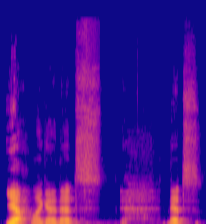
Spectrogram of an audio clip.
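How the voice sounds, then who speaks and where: Male co-host, mid-pitched voice, wry and joking, informal conversational delivery. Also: steady tone, extremely slow, fairly bright tone, clean tone. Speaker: podcast co-host. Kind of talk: casual chat.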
